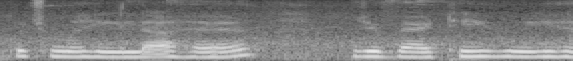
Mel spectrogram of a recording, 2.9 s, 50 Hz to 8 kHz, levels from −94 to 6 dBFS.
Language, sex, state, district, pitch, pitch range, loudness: Hindi, female, Jharkhand, Deoghar, 210 Hz, 200-215 Hz, -14 LUFS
